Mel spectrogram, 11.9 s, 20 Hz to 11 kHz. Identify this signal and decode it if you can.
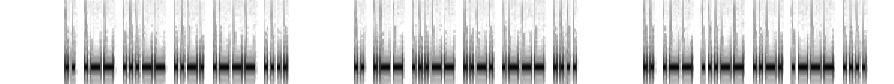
Morse code, heard as a keyed tone, about 28 wpm, 700 Hz. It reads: IW3FJH IW3FJH IW3FJH
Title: DXCC-100 Call Signs - 6 Characters - Repeated 3x - 28wpm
